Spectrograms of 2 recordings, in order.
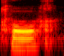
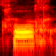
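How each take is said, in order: First: The vowel is long with a high pitch. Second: The vowel is long with a low pitch. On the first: "Here it's long and high" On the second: "here it's long and low"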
